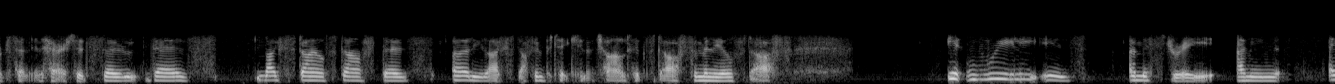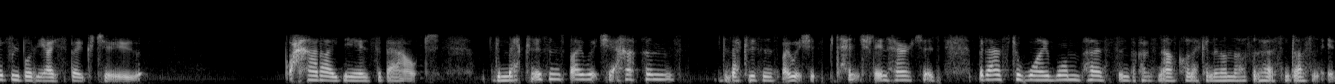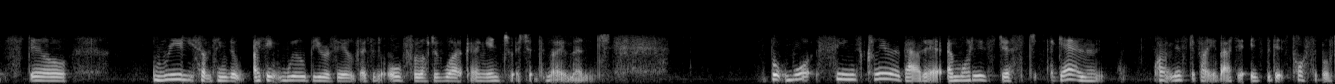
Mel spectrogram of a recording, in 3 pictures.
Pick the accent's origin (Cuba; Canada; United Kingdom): United Kingdom; I'm a British journalist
